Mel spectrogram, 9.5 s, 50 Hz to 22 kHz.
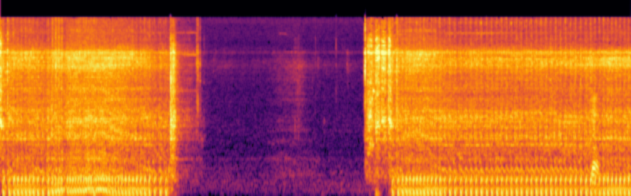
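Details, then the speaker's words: Bajaj Dominar 400 with a failing maintenance-free battery, started on a jump starter: steady fast single-cylinder thump, cuts out, then fires straight back up into a firm even idle, working normally by the third try. "Третьего раза нормально работает."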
